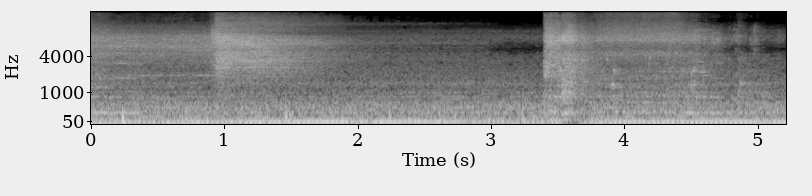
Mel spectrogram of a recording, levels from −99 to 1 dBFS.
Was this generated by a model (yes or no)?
yes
